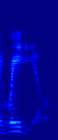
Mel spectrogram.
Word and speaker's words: Raydio: The name of the song is Jack and Jill by radio, which is spelled R A Y D I O.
